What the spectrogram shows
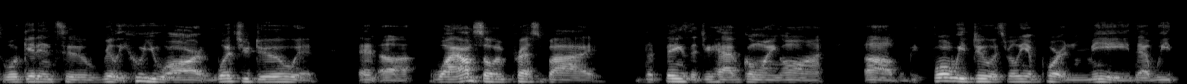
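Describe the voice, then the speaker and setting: A man's voice: mid-range voice, fairly bright tone. Upbeat man podcast host, slightly muffled. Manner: upbeat, enthusiastic, frequent praise. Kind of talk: casual interview chat.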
